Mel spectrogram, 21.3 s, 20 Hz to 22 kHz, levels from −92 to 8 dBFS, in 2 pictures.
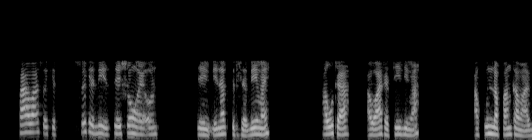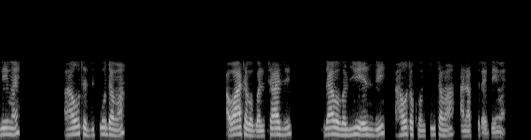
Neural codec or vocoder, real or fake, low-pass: none; real; 3.6 kHz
